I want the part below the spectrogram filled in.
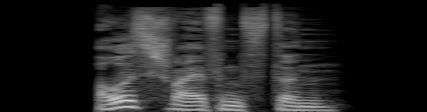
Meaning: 1. superlative degree of ausschweifend 2. inflection of ausschweifend: strong genitive masculine/neuter singular superlative degree
- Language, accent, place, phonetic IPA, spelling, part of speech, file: German, Germany, Berlin, [ˈaʊ̯sˌʃvaɪ̯fn̩t͡stən], ausschweifendsten, adjective, De-ausschweifendsten.ogg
